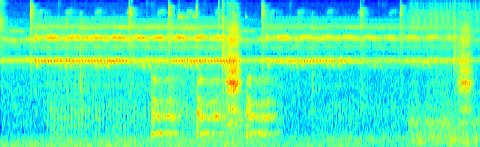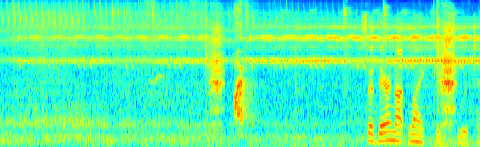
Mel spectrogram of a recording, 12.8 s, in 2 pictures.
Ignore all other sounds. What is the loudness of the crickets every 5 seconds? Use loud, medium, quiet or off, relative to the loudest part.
loud, medium, loud.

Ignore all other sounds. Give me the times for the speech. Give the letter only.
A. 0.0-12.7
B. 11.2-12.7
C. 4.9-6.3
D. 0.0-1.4
B.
